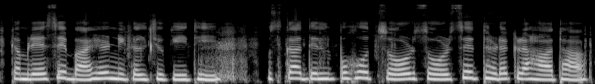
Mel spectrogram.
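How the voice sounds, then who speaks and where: A woman narrates a romance novel in a steady, even reading voice, fairly high yet mellow. The recording is dry and close, with a dull, lo-fi sound. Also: no echo. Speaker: novel reader. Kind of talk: storybook narration.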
